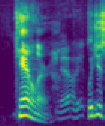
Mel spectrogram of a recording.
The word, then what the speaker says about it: Candler: Yeah, a little old place called Candler. Called what? Candler. Candler. Yeah. Would you spell that, please?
